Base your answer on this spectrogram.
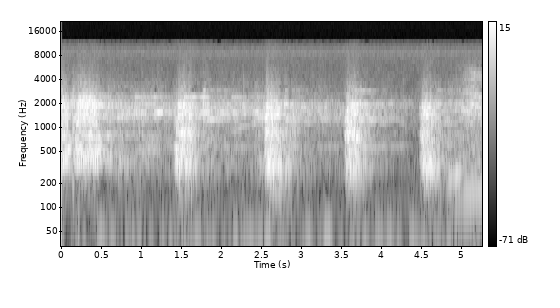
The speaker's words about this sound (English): Cussed train pulling out right on time at once.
